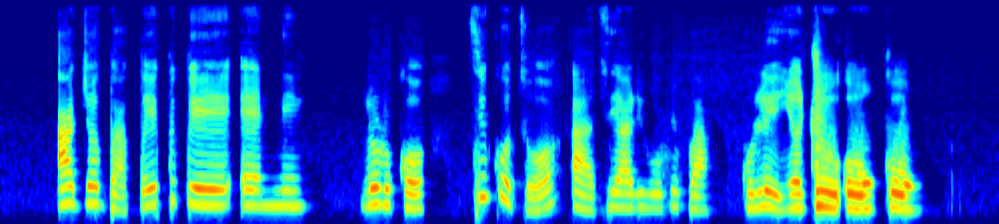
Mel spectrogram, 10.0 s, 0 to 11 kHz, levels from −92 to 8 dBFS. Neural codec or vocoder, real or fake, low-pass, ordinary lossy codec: none; real; 9.9 kHz; none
